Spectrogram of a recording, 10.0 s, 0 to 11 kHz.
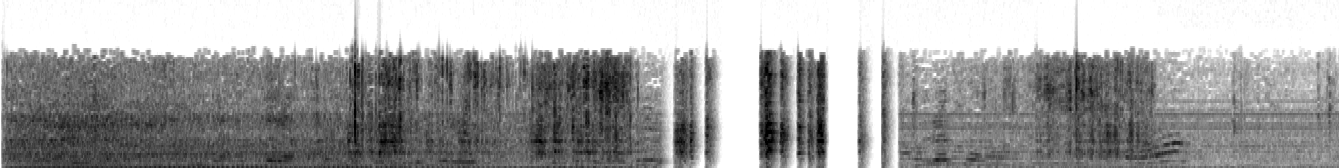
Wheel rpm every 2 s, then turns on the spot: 0, 10, 60, 60, 10.
2-4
